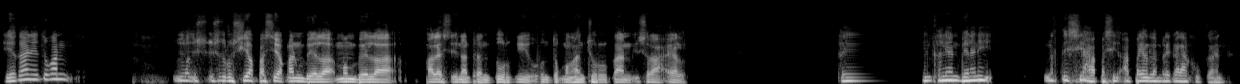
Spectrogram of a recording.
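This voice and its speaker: A man giving an angry political rant as a channel commentator, swinging between loud outbursts and low muttering. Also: lively intonation, moderate pace, pauses often, no echo.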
